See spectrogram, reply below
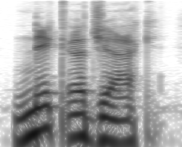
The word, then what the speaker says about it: Nickajack: All right, so we're going to move on to Nickajack, which it might sound like I'm saying something else because my southern accent, but it is spelled N-I-C-K-A-J-A-C-K. It's literally like the name Nickajack.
